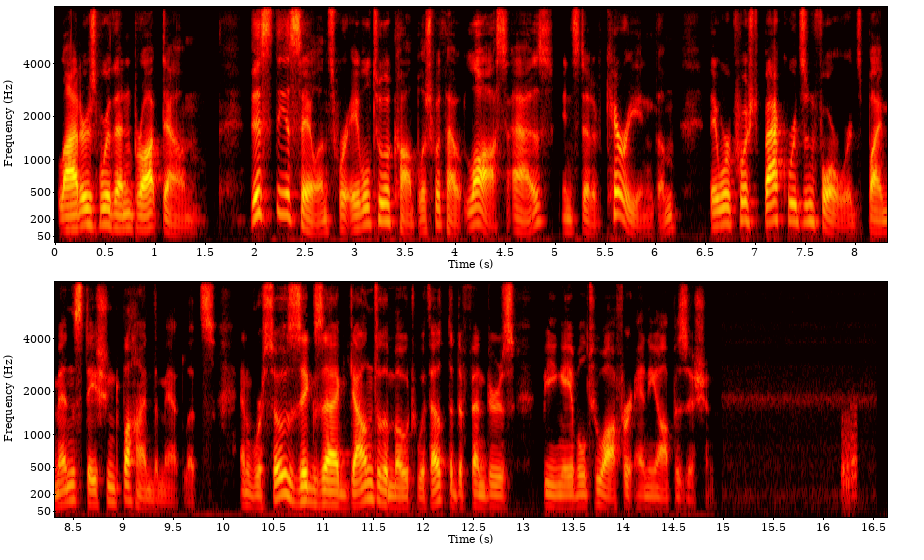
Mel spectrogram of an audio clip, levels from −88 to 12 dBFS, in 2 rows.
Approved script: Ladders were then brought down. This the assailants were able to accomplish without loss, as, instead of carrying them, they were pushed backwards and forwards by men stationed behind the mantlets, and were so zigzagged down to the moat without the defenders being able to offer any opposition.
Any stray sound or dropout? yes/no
yes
